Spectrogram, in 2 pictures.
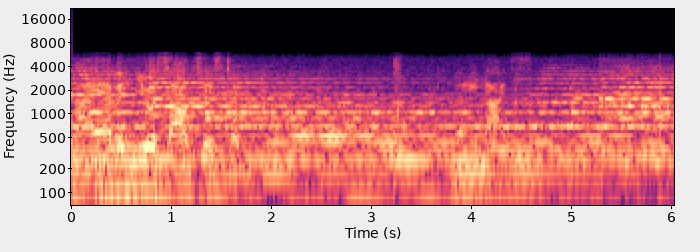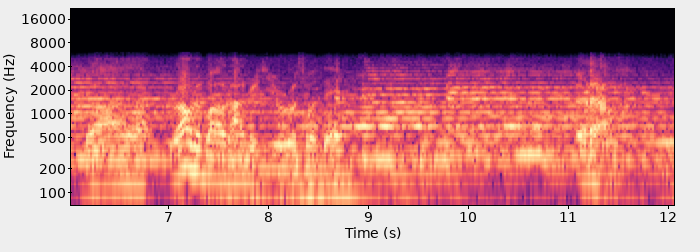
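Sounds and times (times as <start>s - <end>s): sustained chords from loudspeakers: 0.0s - 12.0s.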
